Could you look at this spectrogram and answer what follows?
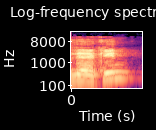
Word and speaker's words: لكن: إذن لكن أيضا تحذف ألفها كتابة وتثبت نطقا.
